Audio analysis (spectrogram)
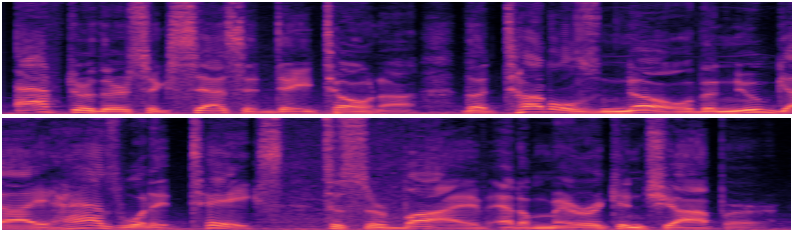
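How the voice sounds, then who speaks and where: A man's voice: lowish voice, animated, a little slow, few pauses, a faint crowd, a little hiss or hum. A man delivering scripted TV-style narration for a video game.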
